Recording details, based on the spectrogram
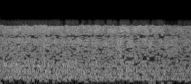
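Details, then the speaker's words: Old 1.5 hp Whisper Flow single-speed pool pump, solar-panel pool, drawing about 6.5–7 amps at around 237 V AC before replacement: loud steady rushing hiss with heavy water noise, no rhythm; noisy pump operation. "first of all you'll notice that it's pretty noisy and second that it's drawing around 6 and 1 12 to 7 amp of power when it's [Music] running"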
